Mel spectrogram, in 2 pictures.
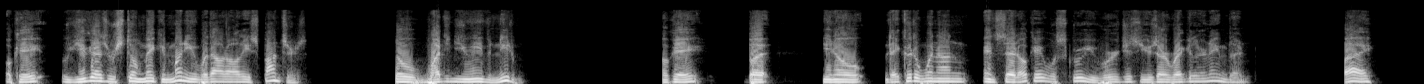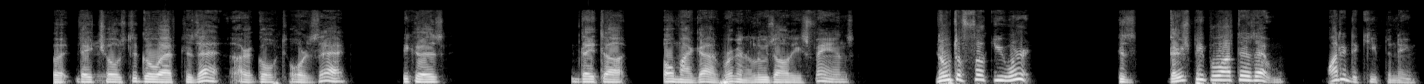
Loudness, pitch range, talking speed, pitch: -10 LUFS, 105-135 Hz, 170 wpm, 115 Hz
